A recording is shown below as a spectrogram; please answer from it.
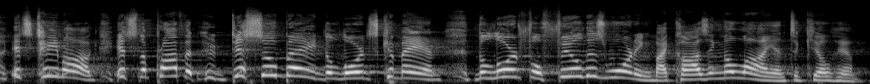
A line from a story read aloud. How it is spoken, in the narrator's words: Opog he exclaimed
